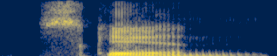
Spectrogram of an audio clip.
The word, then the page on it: skin: American English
